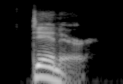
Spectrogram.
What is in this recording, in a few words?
"dinner", English; 3000 words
